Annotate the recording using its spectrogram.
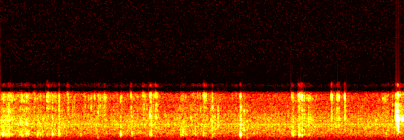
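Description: Quiet room background with a few faint, short clicks, one just after the start and two more around a second and a half in.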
